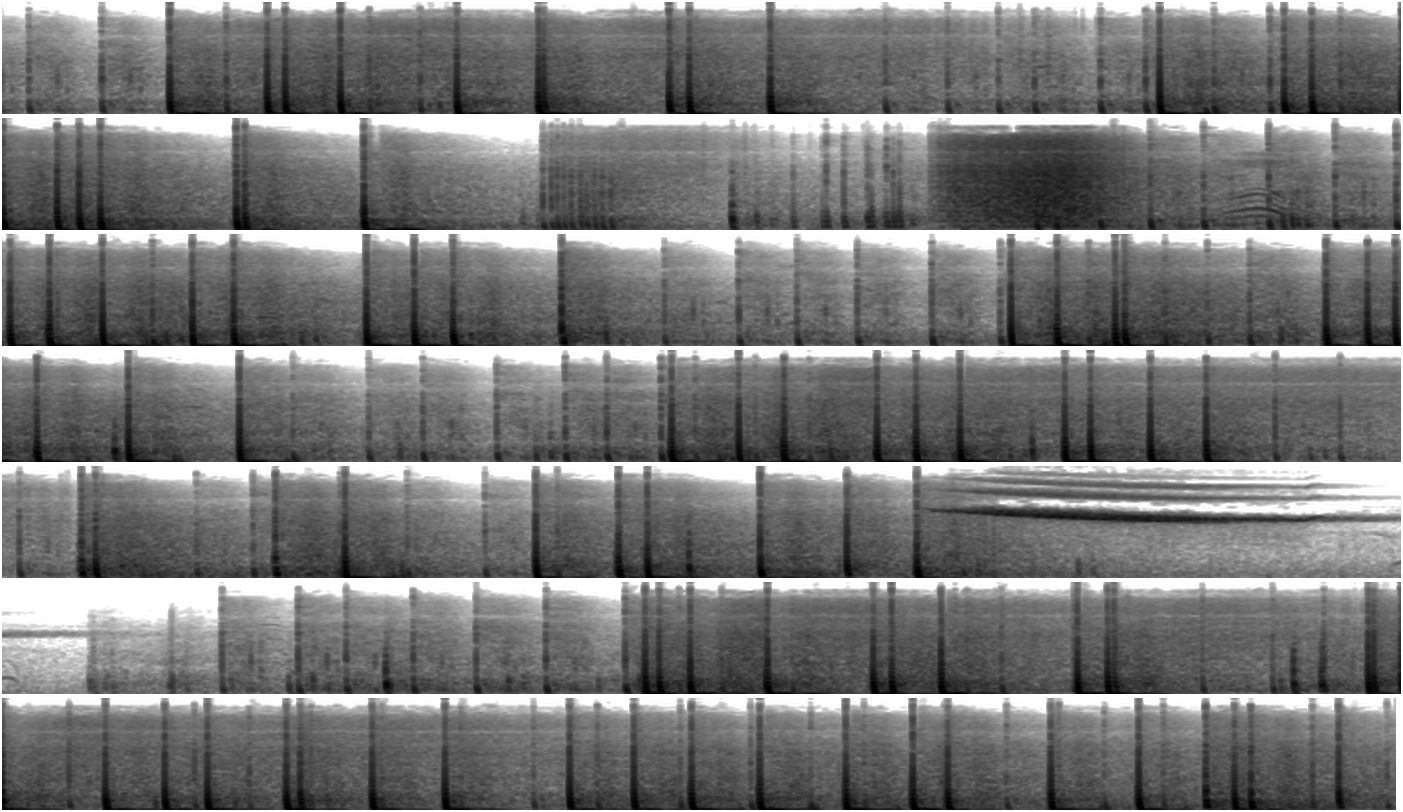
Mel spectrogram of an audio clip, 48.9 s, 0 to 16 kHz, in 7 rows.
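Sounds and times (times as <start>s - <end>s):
fireworks crackling bangs: 0.0s - 34.6s, 35.4s - 48.9s
falling firework whistle: 32.6s - 35.4s.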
